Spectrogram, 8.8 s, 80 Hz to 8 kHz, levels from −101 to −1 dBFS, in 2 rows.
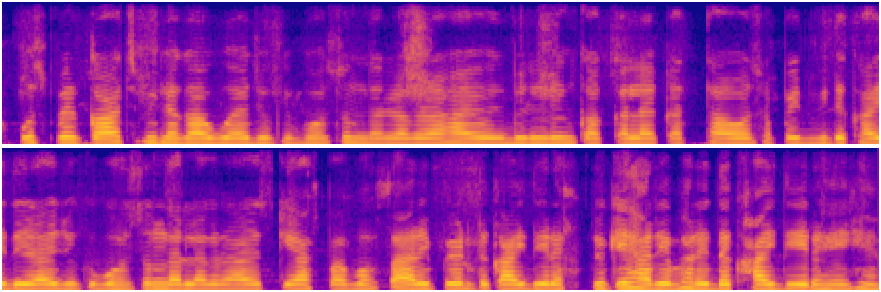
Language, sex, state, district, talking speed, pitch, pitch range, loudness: Hindi, male, Chhattisgarh, Korba, 320 wpm, 240 Hz, 235-250 Hz, -22 LUFS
